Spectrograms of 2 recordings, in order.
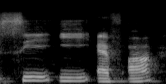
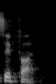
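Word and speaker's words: CEFR: european framework of reference pronunciation is c e f r but if you say it quickly it becomes cipher right uh it's it's very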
